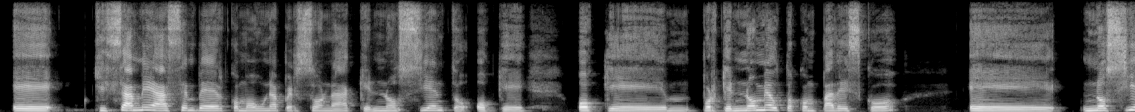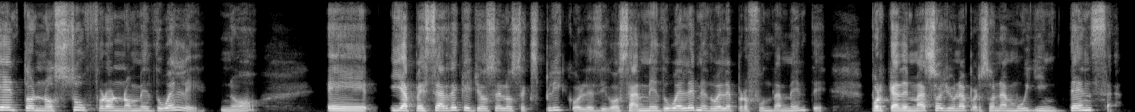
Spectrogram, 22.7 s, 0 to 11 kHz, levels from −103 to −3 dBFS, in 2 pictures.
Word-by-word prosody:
eh, 185 -2 +4 0.3
quizá 220 +3 +5
me 240 +1 +1
hacen 210 +1 +2
ver 195 -2 +1
como 180 -3 -3
una 195 +1 -4
persona 175 -1 -4
que 165 - -5
no 175 +1 -4
siento 220 0 -3
o 160 0 0
que 160 -1 -4 0.5
o 180 0 +6
que, 170 -3 0
mm, 160 -1 -9
porque 180 +1 +1
no 205 +3 +2
me 235 +1 +2
autocompadezco, 185 -3 -1 0.7
eh, 165 -4 +2 0.2
no 200 +3 +4
siento, 240 +1 +3
no 190 -2 -1
sufro, 205 -1 -1
no 180 -3 -2
me 190 0 -4
duele, 195 -4 -2
¿no?, 150 +5 -7 0.7
eh, 180 -3 +2 0.2
y 210 - +1
a 205 0 +6
pesar 205 +1 +2
de 240 0 +2
que 225 -3 0
yo 190 0 -3
se 200 +2 -4
los 190 -1 -4
explico, 235 -4 -6
les 155 0 -5
digo, 165 -2 -3
o - - -1
sea, 160 - +1
me 185 0 -1
duele, 205 +4 +3
me 220 -3 -1
duele 190 +1 0
profundamente, 185 +4 -7 0.4
porque 195 -1 +6
además 180 +2 +3
soy 205 -2 0
una 200 +1 -1
persona 185 0 -3
muy 185 +3 -4
intensa. 190 +7 -3
190 Hz, 145 wpm, -24 LUFS, 175-210 Hz, 0.7 s, o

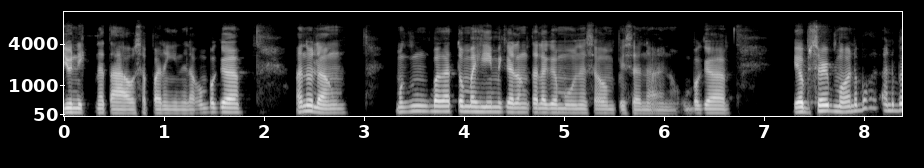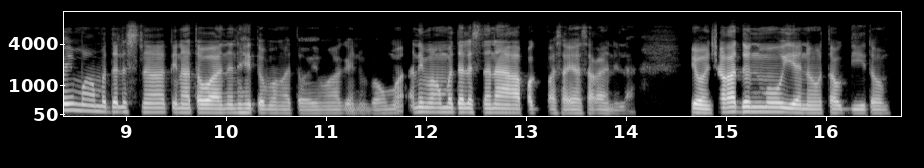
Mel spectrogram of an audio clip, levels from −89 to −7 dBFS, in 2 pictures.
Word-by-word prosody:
unique 135 -1 +3
na 130 - 0
tao 115 -2 +2
sa - - -9
paningin 115 -1 -3
nila. 115 +2 -6
Kumbaga 140 +1 +3 0.5
ano 160 +3 +2
lang, 125 -5 +2 0.5
kumbaga 170 +1 +1
tumahimik 155 -2 +1
ka 145 - +5
lang 140 -1 -2
talaga 135 -1 +2
muna 125 -1 -3
sa 120 - -3
umpisa 115 -1 -5
na 110 -1 -7
ano 105 0 -12
kumbaga 120 -1 0 0.7
i-observe 175 +4 +5
mo, 160 -1 +2
"Ano 185 - -2
bang, 270 0 -9
ano 195 -1 -3
ba 205 - +4
yung 205 -1 -1
mga 180 -2 -1
madalas 150 -1 -2
na 145 -1 0
tinatawanan 130 -2 +2
nito 130 -2 -2
mga 115 -1 -6
'to?" 110 0 -6
Yung 110 0 -9
mga 115 - -6
gano'n - - -15
ba - - -8
kung 115 +2 -9
ano - - -8
yung 145 -1 +1
mga 145 - -1
madalas 140 -1 +1
na 135 - +2
nakakapagpasaya 120 -3 +1
sakanila? 110 -2 -6 0.6
Yun, 130 -3 +6
'tsaka 145 +3 +5
do'n 155 0 +3
mo 150 0 +3
i-ano 125 -4 +2
tawag 120 0 -2
dito? 115 -1 -4
130 Hz, 190 wpm, -25 LUFS, 120-150 Hz, 0.7 s, Yun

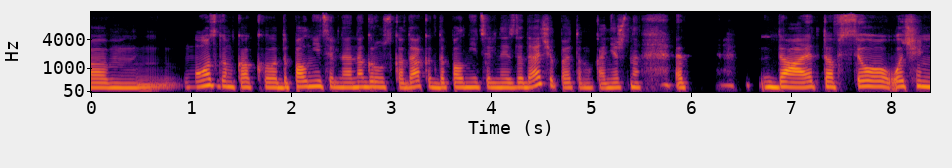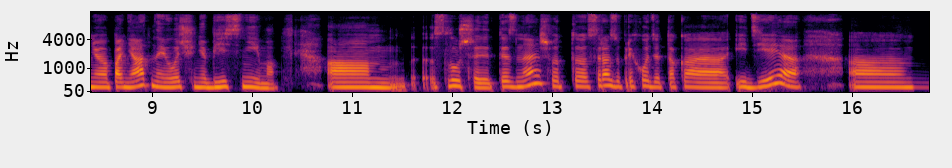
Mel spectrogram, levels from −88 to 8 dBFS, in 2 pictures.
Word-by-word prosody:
ам, 150 - -4
мозгом 190 +1 0
как, 170 0 -4
а, 165 -1 0
дополнительная 175 0 0
нагрузка, 175 -2 -2
да, 175 +5 +1
как 165 - -5
дополнительные 160 0 -1
задачи. 180 - -1
Поэтому, 155 -1 -5
конечно, 160 +2 -4 0.3
э, 160 - +1 0.8
да, 175 -2 +5
это 180 0 0
всё 190 +2 +1
очень 190 +1 0 0.2
понятно 180 +3 +3
и - - +1
очень 170 0 0
объяснимо. 165 -3 0 0.5
Ам, 170 -2 +3 0.2
э, - - -10
слушай, 160 -5 +1
ты 185 0 -2
знаешь, 245 +12 +1
вот 190 0 -7
сразу 215 0 0
приходит 180 -1 -4
такая 165 -2 +1
идея, 180 - +2 0.4
ам. 170 -1 +1
170 Hz, 115 wpm, -23 LUFS, 160-185 Hz, 0.8 s, да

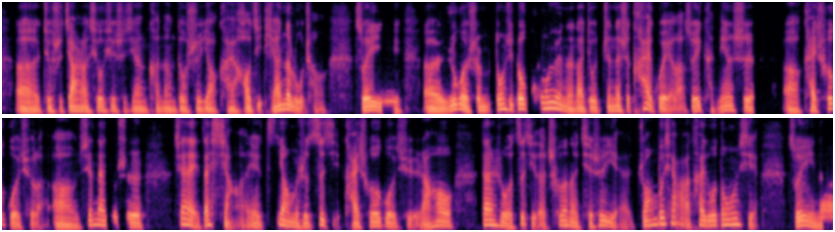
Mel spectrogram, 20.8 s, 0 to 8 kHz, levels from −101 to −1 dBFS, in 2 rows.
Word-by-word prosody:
呃， 85 -1 +2
就 95 +3 -2
是 90 0 -6
加 100 +1 +3
上 95 -2 +1
休 105 +4 0
息 100 +1 -4
时 90 -1 -10
间 85 -1 -3
可 85 - -6
能 85 +1 -3
都 90 +2 -1
是 85 0 -3
要 85 0 +1
开 85 0 -5
好 85 +1 +1
几 90 - -4
天 115 +5 +2
的 130 - +7
路 95 -5 +1
程， - - -11 0.4
所 105 +1 +5
以， 105 -3 +4 0.5
呃， 90 -1 +4
如 100 +9 +4
果 130 -6 +6
是 95 +4 -1 0.2
东 135 +1 +3
西 130 - +1
都 135 +1 +6
空 155 +4 +1
运 130 - +3
了， 90 -4 +2
那 90 +2 +2
就 90 +1 0
真 100 +4 -2
的 105 - +3
是 - - -2
太 - - 0
贵 - - +2
了， - - -5
所 100 - +1
以 - - +4
肯 - - -11
定 110 +5 0
是， 95 -3 -1 0.3
呃， 85 -1 0
开 100 +5 +1
车 145 +9 0
过 140 - 0
去 - - -8
了， - - -9
呃， 85 -2 0
现 135 +10 -3
在 135 -2 +3
就 120 - -7
是 100 -4 0 0.4
现 160 - +1
在 135 - +6
也 90 - -2
在 125 - +3
想 140 - -2
啊， - - -11 0.3
自 - - -8
要 130 -5 +5
么 105 -3 -1
是 95 +1 0
自 95 +1 0
己 - - -14
开 95 - -1
车 115 +3 0
过 105 -3 0
去， - - -8
然 85 +2 -2
后 115 -2 +1 0.3
但 140 -1 +4
是 125 - -2
我 90 -4 +2
自 80 - -2
己 - - -5
的 - - -4
车 130 0 -2
呢， 115 -8 0
其 100 +4 -3
实 125 +6 0
也 90 -4 -5
装 130 +3 0
不 165 +2 +3
下 180 +1 -1 0.2
太 135 - +1
多 130 +1 +2
东 145 +3 +2
西。 145 - -5 0.4
所 120 +2 +3
以 120 -7 +1
呢， 90 +1 -2
100 Hz, 275 characters per minute, -26 LUFS, 90-125 Hz, 0.5 s, 的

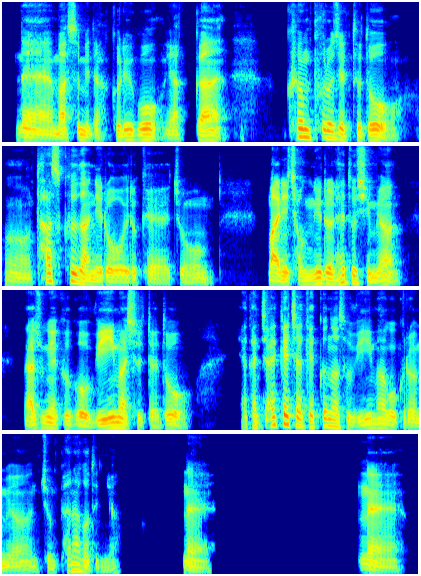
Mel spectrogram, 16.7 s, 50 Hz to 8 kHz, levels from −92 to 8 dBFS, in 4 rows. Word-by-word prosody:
네 80 -4 +1
맞습니다. 80 +1 -1
그리고 110 +2 +1
약간 75 0 0 0.6
큰 165 -3 +4
프로젝트도 145 -5 +1 0.2
어 80 -3 -6
태스크 165 -1 +2
단위로 85 -7 +2
이렇게 70 -2 -5
좀 75 0 -6 0.5
많이 85 0 +6
정리를 105 +5 +1
해 140 - +2
두시면 85 - 0 0.4
나중에 110 -3 +1
그거 85 -5 0
위임하실 100 +2 +4
때도 - - -3 0.5
약간 - - -3
짧게, 170 +3 +4
짧게 150 -8 +1
끊어서 135 0 -1
위임하고 95 +2 -2
그러면 75 -1 -5
좀 - - -10
편하거든요. 110 - -6 0.6
네. 70 -3 -1 1.6
네. 75 -6 0
90 Hz, 255 characters per minute, -24 LUFS, 75-110 Hz, 1.6 s, 많이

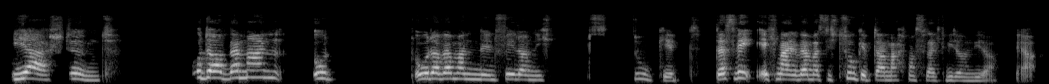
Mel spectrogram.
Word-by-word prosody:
Ja, 255 -3 +5
stimmt. 210 -8 -4 0.7
Oder 305 -1 +4
wenn 305 +1 +3
man 325 -2 +1 0.3
od 275 -5 0 0.8
oder 265 0 +4
wenn 265 0 +5
man 250 -2 -1
den 220 -2 -2
Fehler 230 0 -1
nicht 205 -1 -11 0.3
z - - -16 0.2
zugibt. 200 -8 -10
Deswe 250 +4 +4
ich 485 - +1
meine, 230 -2 +4
wenn 230 0 +2
man's 225 0 -4
nicht 210 - -9
zugibt, 225 -8 -2
dann 200 -1 +1
macht 195 0 -6
man's 205 -1 -10
vielleicht 180 -1 -8
wieder 180 -1 -6
und 170 - -11
wieder, 170 - -12 0.2
ja. - - -9
235 Hz, 165 wpm, -23 LUFS, 205-270 Hz, 0.8 s, Ja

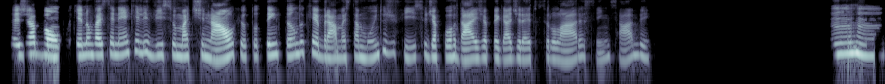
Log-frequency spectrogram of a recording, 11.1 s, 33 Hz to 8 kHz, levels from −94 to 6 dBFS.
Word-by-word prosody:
seja 220 +3 +3
bom, 215 -4 +6
porque 215 - 0
não 225 +1 -1
vai 225 0 +4
ser 230 0 -6
nem 225 +1 0
aquele 265 0 -5
vício 220 0 -7
matinal, 200 -2 +5
que 225 - -11
eu 200 - -9
tô 205 +1 -12
tentando 220 +3 -3
quebrar 225 -8 0
mas 185 +1 -9
tá 195 0 -7
muito 190 +8 -6
difícil, 205 -5 -13
de 195 - 0
acordar 190 -4 0
e 175 - -7
já 185 - -7
pegar 175 -2 -4
direto 170 -1 -8
o - - -48
celular, 165 -2 -6
assim, 200 -1 -17
sabe? 195 +3 -12 2.3
Uhum. 235 -3 +2
205 Hz, 165 wpm, -22 LUFS, 185-225 Hz, 2.3 s, bom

